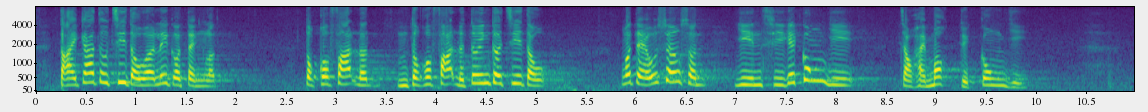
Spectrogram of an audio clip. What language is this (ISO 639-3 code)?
yue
